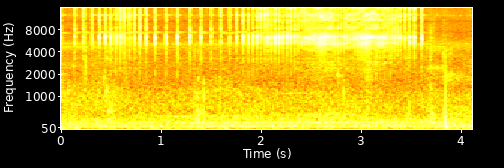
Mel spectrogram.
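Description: Fishing reel's drag clicking rapidly as a hooked fish pulls line off the spool. The fast ticking quickens into an almost continuous buzz about two seconds in, then stops shortly before the end.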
